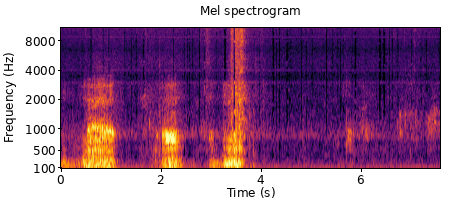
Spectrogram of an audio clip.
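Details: Pit Bull dog growling in play, three short rough growls in quick succession over the first four seconds, then quiet room noise with faint rustles.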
